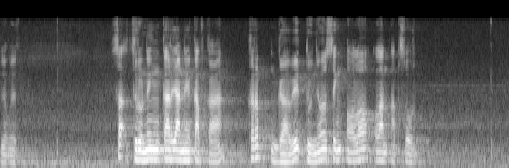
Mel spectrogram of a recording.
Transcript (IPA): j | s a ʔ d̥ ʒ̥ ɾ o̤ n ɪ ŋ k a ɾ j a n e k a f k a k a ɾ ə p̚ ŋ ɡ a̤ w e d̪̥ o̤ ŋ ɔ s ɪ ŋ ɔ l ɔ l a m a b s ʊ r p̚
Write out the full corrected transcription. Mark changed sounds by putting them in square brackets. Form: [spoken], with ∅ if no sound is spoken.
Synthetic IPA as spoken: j | s a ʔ d̥ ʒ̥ ɾ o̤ n ɪ ŋ k a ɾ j a n e k a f k a k [ə] ɾ ə p̚ ŋ ɡ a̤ w e d̪̥ o̤ [ɲ] ɔ s ɪ ŋ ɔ l ɔ l a [n] a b s ʊ r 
